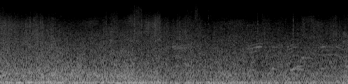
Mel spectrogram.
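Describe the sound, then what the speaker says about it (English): A Whiz Bang rocket barrage in Company of Heroes 3 makes a dense, continuous roar of blasts and crackling impacts. It stays loud and unbroken throughout, with a voice faintly beneath. "Okay, whiz bang, getting a couple rockets to pin there."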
